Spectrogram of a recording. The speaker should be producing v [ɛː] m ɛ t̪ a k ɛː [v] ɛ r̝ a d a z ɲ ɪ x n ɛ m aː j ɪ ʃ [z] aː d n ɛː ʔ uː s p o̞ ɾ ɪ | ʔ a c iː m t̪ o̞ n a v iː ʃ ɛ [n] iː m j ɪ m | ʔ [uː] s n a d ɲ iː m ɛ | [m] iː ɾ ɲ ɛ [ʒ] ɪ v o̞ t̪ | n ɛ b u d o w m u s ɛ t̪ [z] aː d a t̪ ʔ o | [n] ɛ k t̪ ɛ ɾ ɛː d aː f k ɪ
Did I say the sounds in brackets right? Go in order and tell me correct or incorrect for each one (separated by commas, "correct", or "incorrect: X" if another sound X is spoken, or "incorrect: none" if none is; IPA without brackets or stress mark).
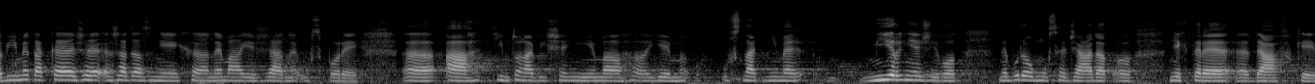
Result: incorrect: iː, incorrect: ʒ, incorrect: ʒ, incorrect: ɲ, incorrect: u, correct, correct, incorrect: ʒ, incorrect: ɲ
